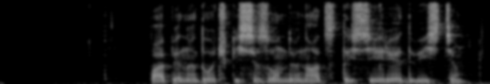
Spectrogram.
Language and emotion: Russian, neutral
